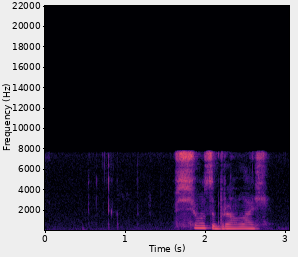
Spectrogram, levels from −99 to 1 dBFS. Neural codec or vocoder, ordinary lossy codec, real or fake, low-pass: none; none; real; none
